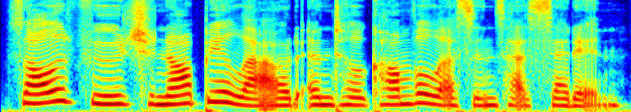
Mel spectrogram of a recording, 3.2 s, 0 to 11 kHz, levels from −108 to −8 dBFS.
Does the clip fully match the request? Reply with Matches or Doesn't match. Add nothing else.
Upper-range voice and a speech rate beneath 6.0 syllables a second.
Doesn't match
